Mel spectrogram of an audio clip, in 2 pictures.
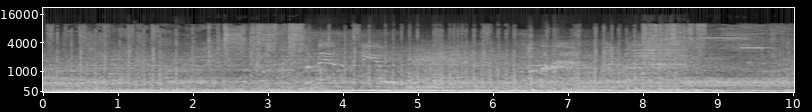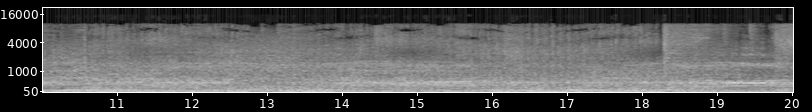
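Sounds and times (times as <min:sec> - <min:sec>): dense low noise: 0:00.0 - 0:20.0
music: 0:00.0 - 0:20.0.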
